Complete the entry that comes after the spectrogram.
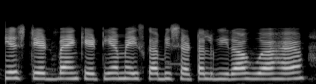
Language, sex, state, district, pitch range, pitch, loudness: Hindi, female, Bihar, Saharsa, 255-265 Hz, 260 Hz, -19 LUFS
